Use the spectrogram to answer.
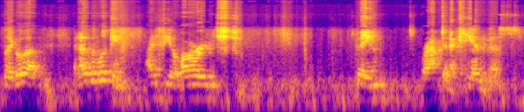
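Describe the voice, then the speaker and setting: Halting, flat-voiced man in an echoey room. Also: medium pitch. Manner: halting, flat, matter-of-fact. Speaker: suspect being interviewed. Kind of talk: police interview. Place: police interview room. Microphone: far-off room camera. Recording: echoey noisy room from far off.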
